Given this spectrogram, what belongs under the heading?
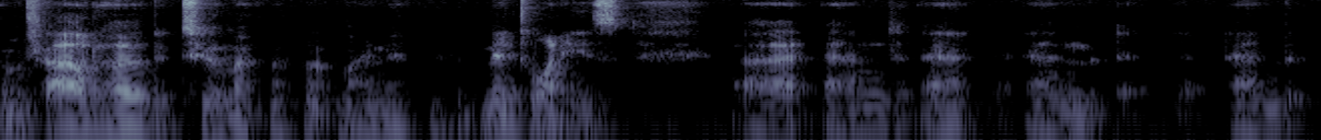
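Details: Adult man who stutters and is a licensed speech-language pathologist; his stuttering is inconsistent, with words sometimes stuck for seconds; repetitions heard; finding: stuttering.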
